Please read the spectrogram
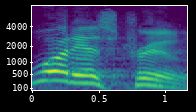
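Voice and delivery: mock weary, scornful sarcasm, loud, swooping. Retelling Pilate questioning his prisoner: acting Pilate's weary contemptuous sarcasm. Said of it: "in a kind of a weary voice, tinged with a kind of a contemptuous sarcasm".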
